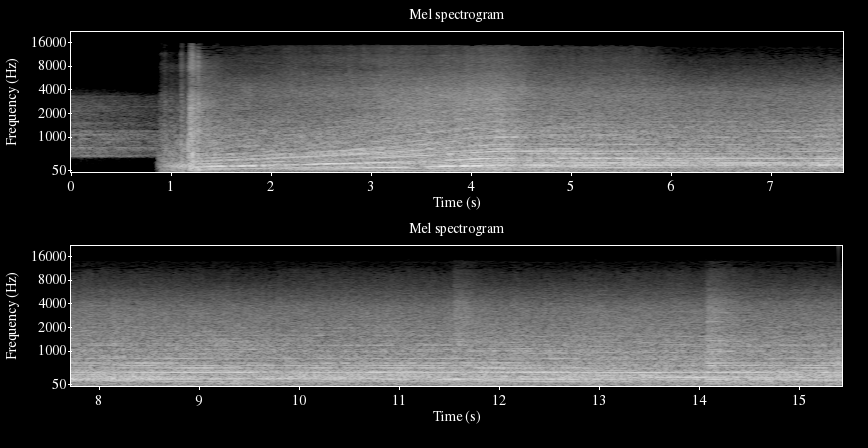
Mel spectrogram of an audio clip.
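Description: A race car engine roars loudly, rising in pitch and then holding steady.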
